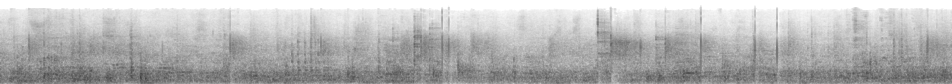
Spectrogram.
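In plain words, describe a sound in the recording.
A cue ball knocks sharply against other pool balls.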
